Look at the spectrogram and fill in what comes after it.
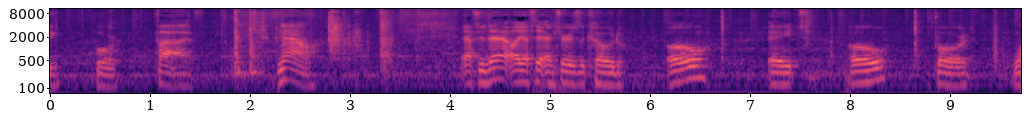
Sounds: speech, music

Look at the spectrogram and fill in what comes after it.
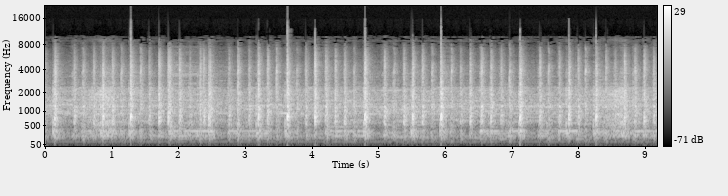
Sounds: musical instrument, music

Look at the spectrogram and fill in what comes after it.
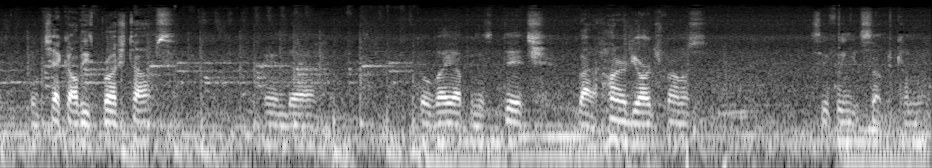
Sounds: speech, music

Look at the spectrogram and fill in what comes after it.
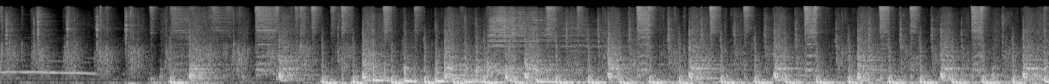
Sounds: drum kit, percussion, musical instrument, hi-hat, snare drum, music, drum, cymbal

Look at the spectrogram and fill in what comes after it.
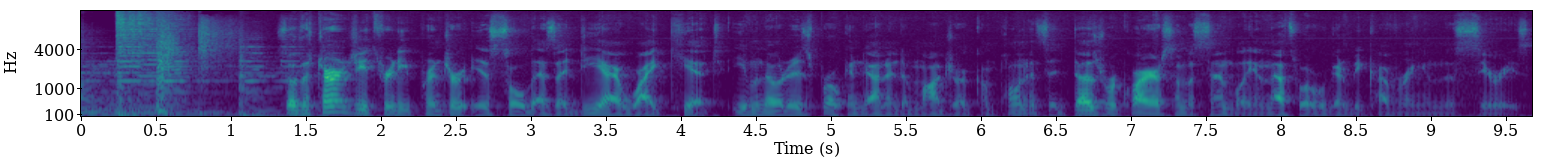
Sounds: music, speech

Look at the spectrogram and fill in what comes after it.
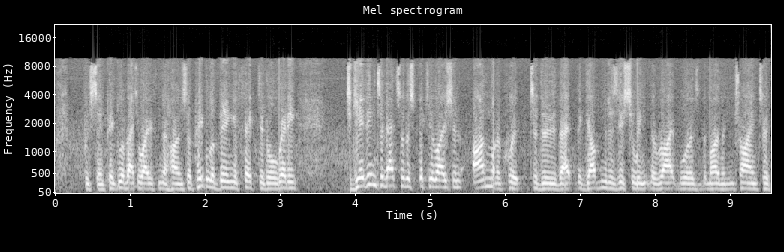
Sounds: speech

